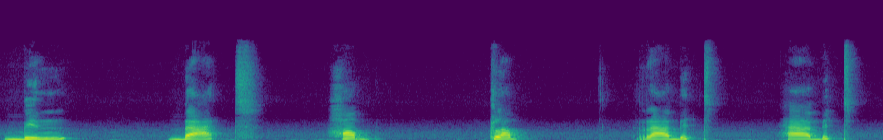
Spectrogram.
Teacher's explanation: So P and B is our first combination, our first combo. So B, while producing B sound, B, you can feel the vibration. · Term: voiced consonant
